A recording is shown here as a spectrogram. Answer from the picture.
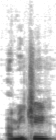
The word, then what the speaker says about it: Ameche: And Babo confirms your pronunciation of Ameche, I think that's what he said.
